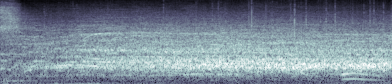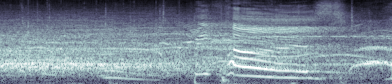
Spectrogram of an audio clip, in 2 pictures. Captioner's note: crowd cheering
